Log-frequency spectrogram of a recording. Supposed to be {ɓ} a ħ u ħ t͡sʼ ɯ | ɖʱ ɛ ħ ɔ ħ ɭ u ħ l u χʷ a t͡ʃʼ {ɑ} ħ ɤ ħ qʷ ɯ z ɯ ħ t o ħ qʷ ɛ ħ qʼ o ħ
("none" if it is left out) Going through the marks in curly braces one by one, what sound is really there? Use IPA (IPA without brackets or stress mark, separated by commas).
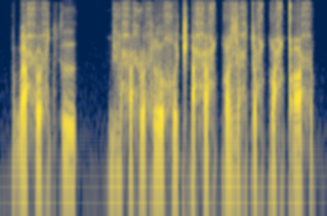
ɓ, a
